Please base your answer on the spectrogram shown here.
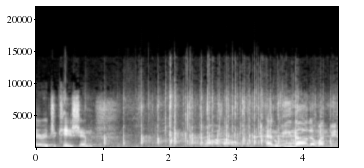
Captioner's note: applause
